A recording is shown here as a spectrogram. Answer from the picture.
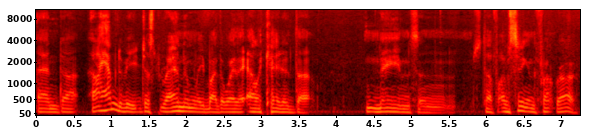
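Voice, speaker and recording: With an American accent, a man speaks at a moderate pace in a fairly low voice, dark and mellow in tone, with ordinary pitch variation. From Australia. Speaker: Zen teacher. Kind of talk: dharma talk. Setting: meditation hall with audience. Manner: casual, halting with fillers. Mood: calm, reflective, warm. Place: home room. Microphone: lapel.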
